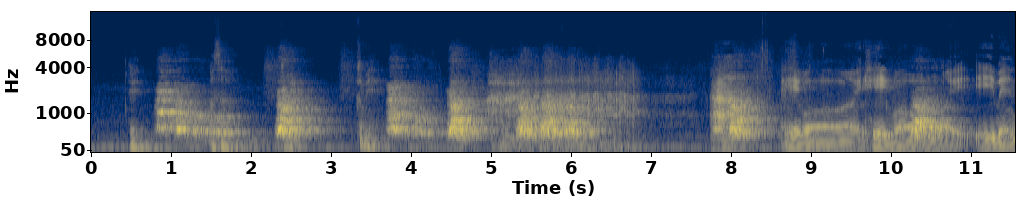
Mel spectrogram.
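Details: Pet poodle barking repeatedly in an irregular run of short gruff yaps, some close together, later mixed with a person's speech.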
